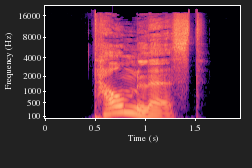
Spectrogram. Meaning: second-person singular subjunctive I of taumeln
- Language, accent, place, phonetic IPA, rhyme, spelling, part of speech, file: German, Germany, Berlin, [ˈtaʊ̯mləst], -aʊ̯mləst, taumlest, verb, De-taumlest.ogg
